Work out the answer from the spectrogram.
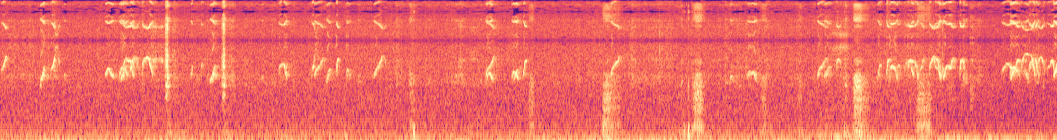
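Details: Faint chorus of high, short whistled peeps from a batch of twenty young turkey poults in a farm nursery, with occasional soft taps and a constant background hiss.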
